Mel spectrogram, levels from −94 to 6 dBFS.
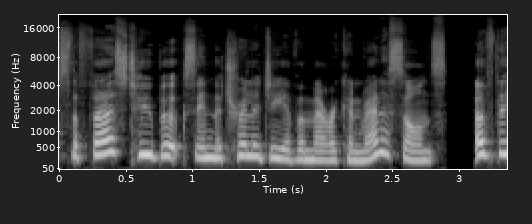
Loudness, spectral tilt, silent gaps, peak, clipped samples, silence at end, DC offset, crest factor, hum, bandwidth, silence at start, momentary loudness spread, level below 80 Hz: -24 LUFS; -5.5 dB/octave; 2.89-3.10 s; -6 dBFS; under 0.1%; 0 s; under 0.1%; 18 dB; none; 16.5 kHz; 0 s; 5 LU; -84 dBFS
